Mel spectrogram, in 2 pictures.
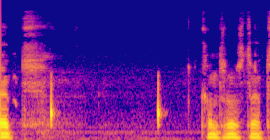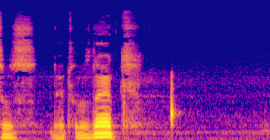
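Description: A finger taps on a touchscreen with soft clicks.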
